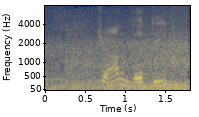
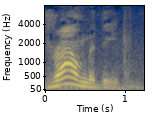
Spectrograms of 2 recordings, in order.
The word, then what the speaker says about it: Drown the Deep: No, not John the Deep. It's Drown the Deep. You Pittsburgger. Say Drown the Deep. Not John.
